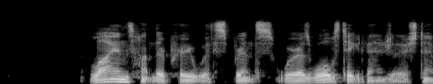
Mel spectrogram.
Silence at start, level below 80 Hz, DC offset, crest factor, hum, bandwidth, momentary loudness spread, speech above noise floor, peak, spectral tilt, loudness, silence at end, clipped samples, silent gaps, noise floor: 0.9 s; -50 dBFS; under 0.1%; 16 dB; none; 8.4 kHz; 6 LU; 68 dB; -2 dBFS; -4.5 dB/octave; -18 LUFS; 0 s; under 0.1%; none; -85 dBFS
